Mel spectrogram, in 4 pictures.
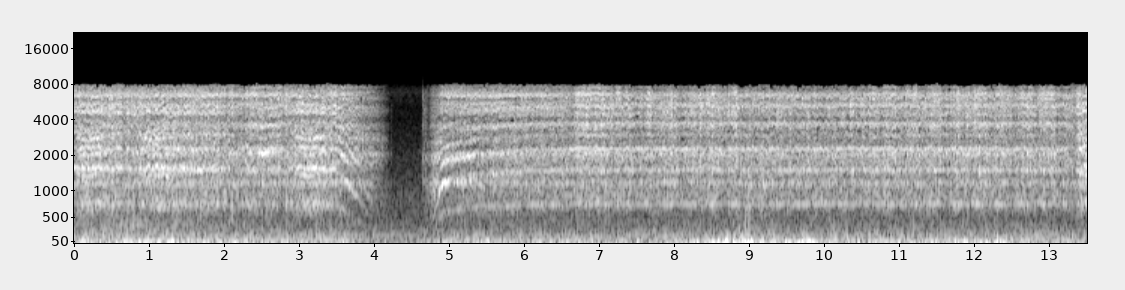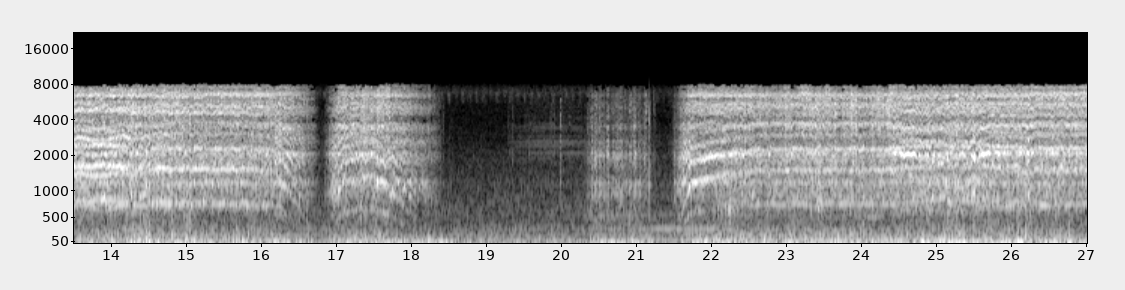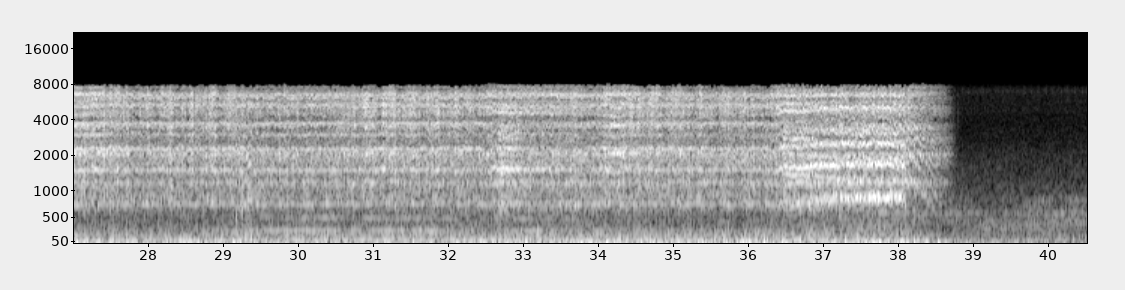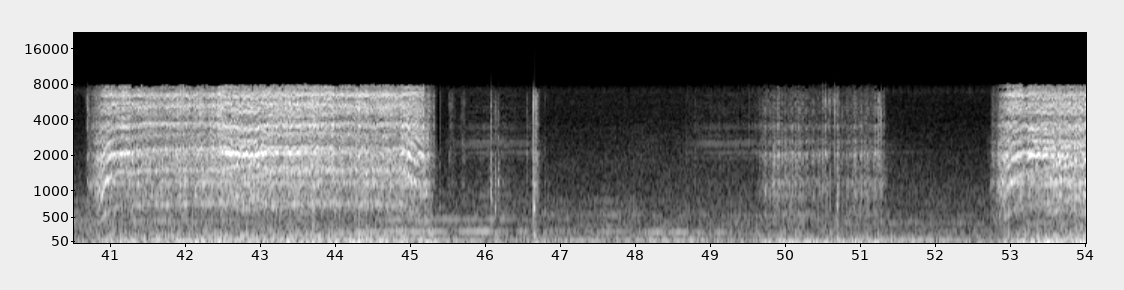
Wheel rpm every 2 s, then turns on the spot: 200, 150, 100, 200, 200, 200, 200, 180, 70, 0, 40, 180, 200, 200, 200, 200, 200, 200, 180, 30, 110, 200, 100, 0, 10, 10, 90.
44-46 50-52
